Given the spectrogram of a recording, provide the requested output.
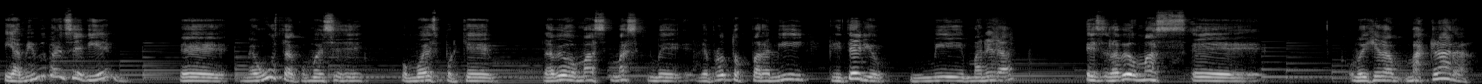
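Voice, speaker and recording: Mellow-voiced preacher over faint music. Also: medium pitch, expressive, takes it slowly. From Chile. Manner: emphatic, direct address to listeners, repeats phrases. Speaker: evangelical preacher. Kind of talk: informal Bible teaching.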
